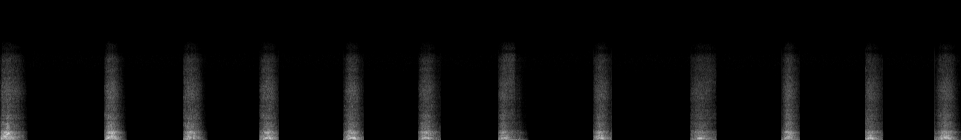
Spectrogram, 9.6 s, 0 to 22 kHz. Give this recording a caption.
Sound effects > Objects / House appliances
SWSH-Blue Snowball Microphone, CU Swishes, Simulated Using Nails On Plastic Tray 02 Nicholas Judy TDC
Swishes. Simulated using fingernails scratching a plastic tray.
